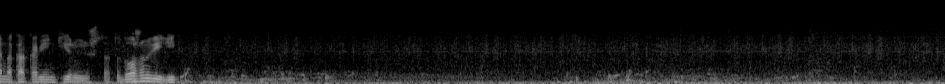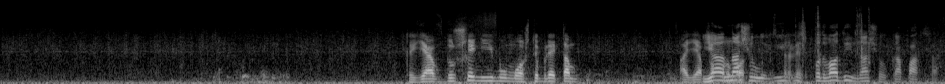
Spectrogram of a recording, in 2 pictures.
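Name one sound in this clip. A low underwater rumble drones steadily.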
